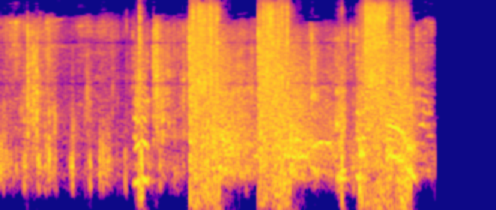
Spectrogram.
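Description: Gunshots recorded on a police officer's body camera ring out in several loud, harsh, distorted bursts, broken by short gaps, then give way to sudden silence.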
